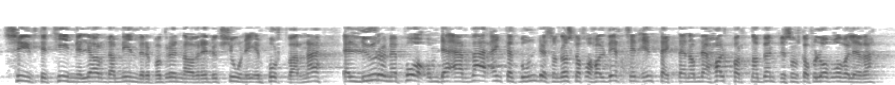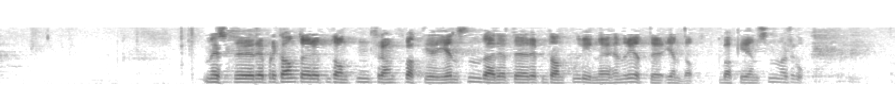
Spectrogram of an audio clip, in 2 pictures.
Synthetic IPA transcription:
syːʋt̪ʰɪlt̪ʰiːmɪlɪɑɾd̪əmɪnd̪ɾəpɔɡɾʉnːɑʋɾɛd̪ʉkʃuːnɪɪmpʰʊɾt̪ʋæɾnə | ɛlʉːɾəmɛpʰɔʔɔmd̪ɛæɾʋæːɾɛŋkəlt̪̚bʊnd̪əsɔmd̪oːskɑfoːɦɑlʋeːɾt̪sɪnɪnt̪ʰɛk̚t̪ɛnɔmd̪ɛæɾɦɑlt̪pʰɑɾt̪n̩ɑʋbœnd̪nəsɔmskɑfoːloːʋɔoːʋəɭeːʋə | mɛst̪ɾɛplɪkɑnt̪æɾɾɛpɾəsn̩t̪ʰɑnt̪n̩fɾɑŋk̚bɑkːəjɛnsn̩d̪æɾɛt̪əɾɛpɾsn̩t̪ʰɑnt̪n̩liːnəɦɛnɾɪɛt̪ːəjɛnd̪ɑːl | bɑkːəjɛnsn̩ʋæʂəɡṵː

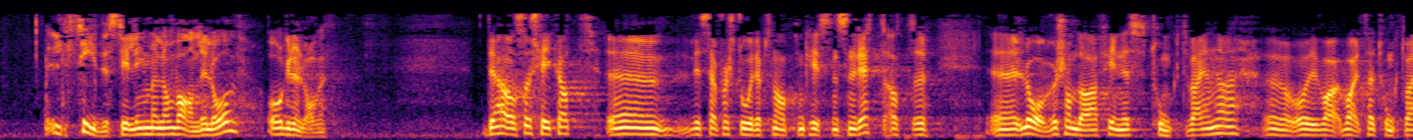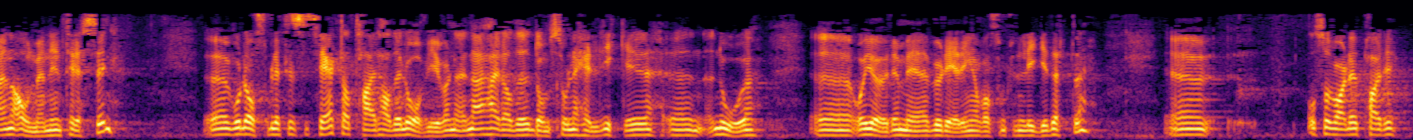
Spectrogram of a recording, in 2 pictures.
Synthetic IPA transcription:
siːd̪əst̪ɪlːɪŋmɛlːɔmʋɑːnlɪloːʋɔɡɾʉnlo̰ːʋə | d̪ɛæɾɑlsɔʂɭiːkɑt̪ | ʋɪsjæɪfɔʂt̪uːɾɛpɾəsn̩t̪ɑnt̪ɔmkʰɾɪst̪ənsən̩ɾɛt̪ʰːɑ̰t̪ | loːʋəʂɔmd̪ɑfɪnːəst̪ʰʊŋkt̪ʋæɪənə | ɔɪʋɑːɾət̪ʰɑɪt̪ʰʊŋkt̪ʋæɪənəɑlmeːnəɪnt̪ʰəɾɛsːəɾ | ʋʊɖɛɔsːɔblɛpʰɾɪsɪseːʈɑt̪hæːɾɦɑd̪ːəloːʋjiːʋæɳənæɪɦæːɾhɑd̪ːəd̪ɔmst̪uːlənəɦɛlːəɾɪkːə | nuːə | ɔjøːɾəmɛʋʉɖeːɾɪŋɑʋʋɑːsɔmkʰʉnːəlɪɡːəɪd̪ɛt̪ːə | ɔsɔʋɑɖɛɛt̪̚pʰɑɾ

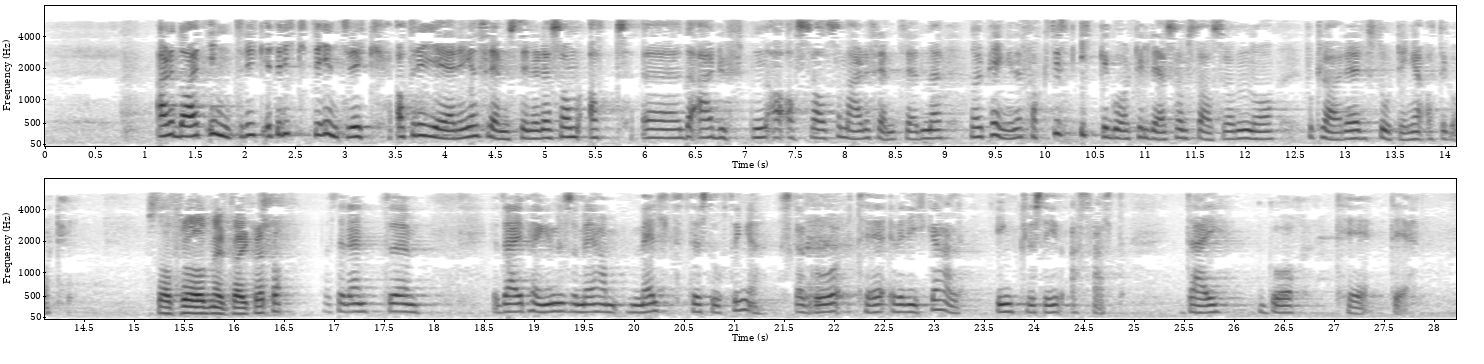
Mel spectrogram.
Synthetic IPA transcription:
ʔæɖɛd̪ɑɛt̪ɪnt̪ʰɾʏkːɛt̪ɾɪkt̪ɪɪnt̪ʰɾʏkʔɑt̪ɾɛjeːɾɪŋənfɾɛmst̪ɪlːəɖɛsɔmʔɑt̪d̪ɛʔæɖ̪ʉft̪nɑ̰ʋʔɑsʋɑlt̪sɔmæɖɛfɾɛmt̪ʰɾeːd̪ənənɔɾpʰɛŋːənəfɑkt̪ɪskɪkːəɡoːʈʰɪld̪ɛsɔmst̪ɑːt̪sɾoːd̪n̩noːfɔɾkʰlɑːɾəɾst̪uːʈɪŋːəʔɑt̪̚d̪ɛɡo̰ːʈʰɪ̥l | st̪ɑːt̪fɾɔmɛlt̪ʰʋækʰɽɛpːə | pʰɾɛsɪd̪ɛnt̪ | d̪æɪpʰɛŋːənəsɔmmɛhɑmɛlt̪ʰːɪst̪uːʁt̪ʰɪŋːəskɑɡoːt̪ʰɪʋɪliːkəhɑl | ɪŋkʰlʉsiːʋɑsfɑ̰lt̪ | d̪æɪɡoːɾt̪ʰɪd̪̥ɛ̰ː

